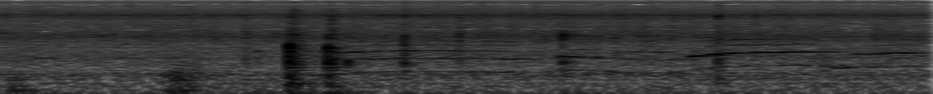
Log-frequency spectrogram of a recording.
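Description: Onion-tomato masala frying in mustard oil in a non-stick pan, with a steady sizzle, while a plastic spoon stirs it, knocking and scraping against the pan several times in the middle.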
